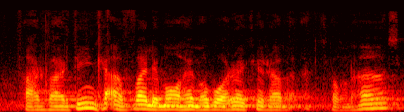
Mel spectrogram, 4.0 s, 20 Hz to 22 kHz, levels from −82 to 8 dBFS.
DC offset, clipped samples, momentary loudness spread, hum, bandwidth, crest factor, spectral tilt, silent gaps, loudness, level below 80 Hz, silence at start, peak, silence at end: under 0.1%; under 0.1%; 15 LU; none; 15 kHz; 14 dB; -9.5 dB/octave; none; -22 LUFS; -66 dBFS; 0.2 s; -8 dBFS; 0 s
